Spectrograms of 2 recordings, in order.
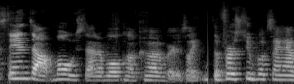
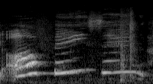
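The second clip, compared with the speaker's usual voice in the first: much higher, slow, squealing; excited squeal; much slower than usual. Real, not acted. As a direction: stretch it out in a thrilled squeal. Thrilled about final book.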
